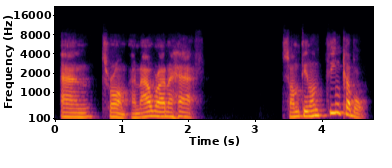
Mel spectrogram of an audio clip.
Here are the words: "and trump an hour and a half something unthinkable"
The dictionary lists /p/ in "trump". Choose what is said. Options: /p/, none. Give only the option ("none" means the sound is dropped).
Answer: none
